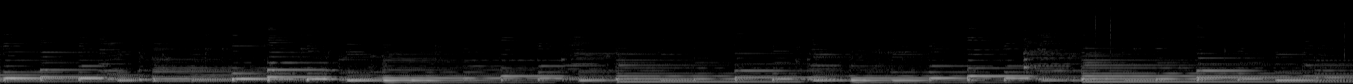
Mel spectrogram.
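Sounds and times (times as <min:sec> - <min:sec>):
guitar playing relaxation music: 0:00.0 - 0:13.5.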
